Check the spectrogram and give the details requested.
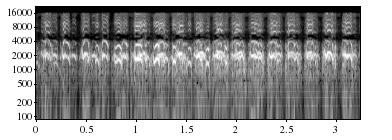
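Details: Great spotted woodpecker during the raising of its young: harsh, noisy chattering notes repeated rapidly, about two to three per second, in pulsing bursts with short gaps between them and no other clear sounds.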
